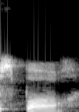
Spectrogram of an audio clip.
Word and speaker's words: sport: فأولا الرياضة هي le sport. Le sport. Le sport. فبالنسبة لو سبور كنكتبوها بالتي في آخر الكلمة ولكن لا تنطق لو سبور.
